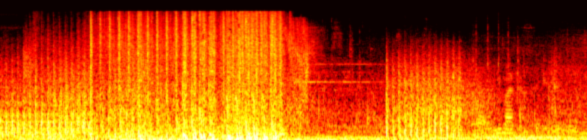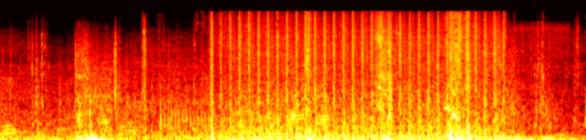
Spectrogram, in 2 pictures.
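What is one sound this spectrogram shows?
A video game gun fires in rapid bursts.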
